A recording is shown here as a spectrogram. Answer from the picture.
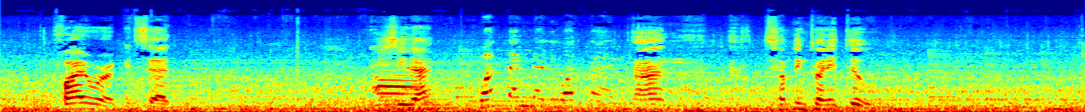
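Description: Steady low road and engine rumble inside the cabin of a moving Toyota SUV, with short bursts of voices over it.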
